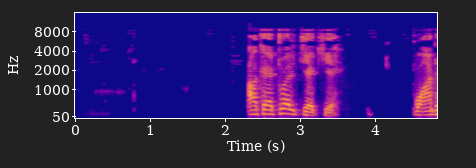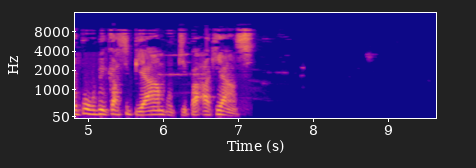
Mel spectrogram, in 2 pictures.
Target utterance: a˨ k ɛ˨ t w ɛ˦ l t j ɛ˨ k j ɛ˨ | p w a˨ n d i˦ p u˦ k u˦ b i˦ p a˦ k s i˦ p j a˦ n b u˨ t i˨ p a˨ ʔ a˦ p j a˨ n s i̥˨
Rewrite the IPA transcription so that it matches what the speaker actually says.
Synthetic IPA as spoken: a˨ k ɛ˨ t w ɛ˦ l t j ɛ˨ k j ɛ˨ | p w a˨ n d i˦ p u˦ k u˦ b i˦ k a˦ s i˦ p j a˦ m b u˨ t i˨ p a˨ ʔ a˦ k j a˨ n s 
